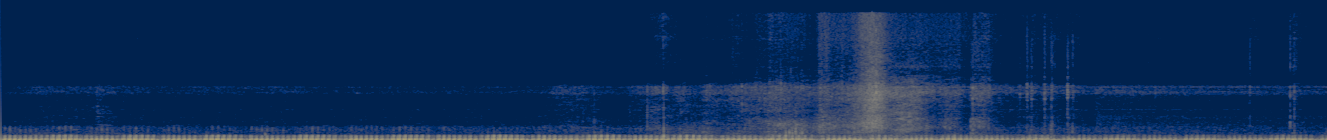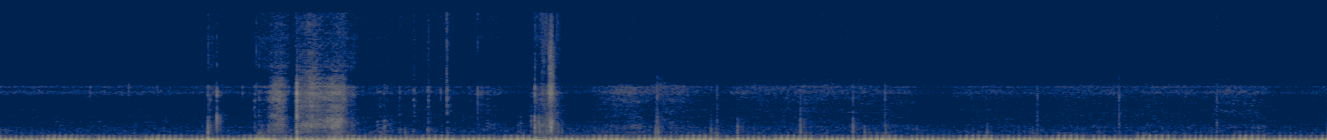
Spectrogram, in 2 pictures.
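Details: A cat keeps up a low, droning purr with gentle rhythmic swells, while a few brief rustling and clicking noises break in partway through the steady rumble.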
